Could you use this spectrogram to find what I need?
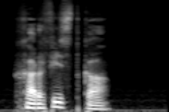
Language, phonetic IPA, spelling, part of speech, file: Polish, [xarˈfʲistka], harfistka, noun, Pl-harfistka.ogg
